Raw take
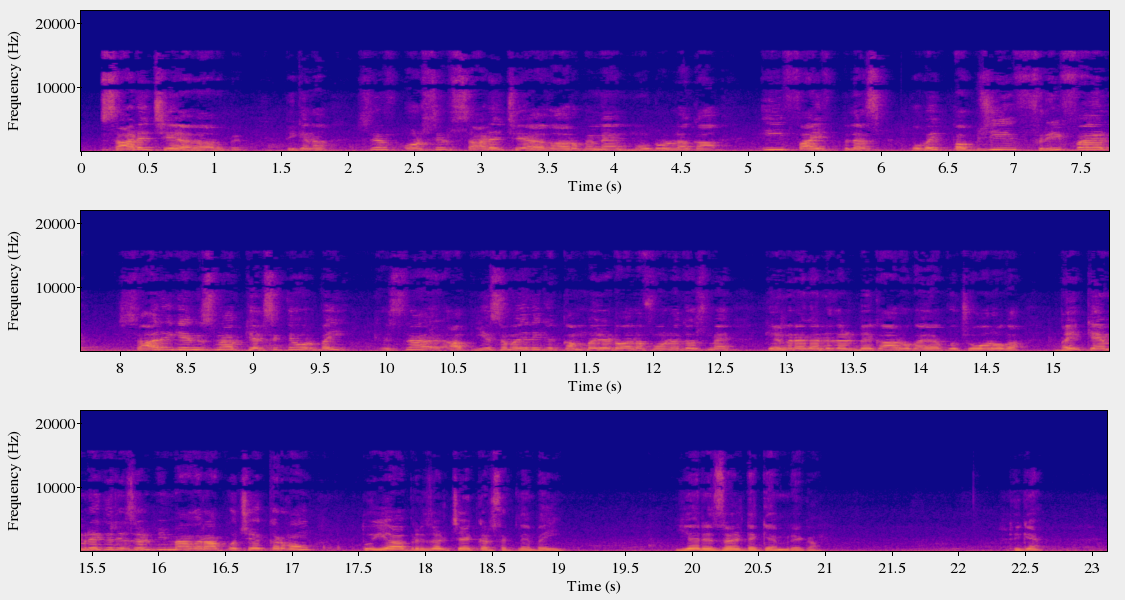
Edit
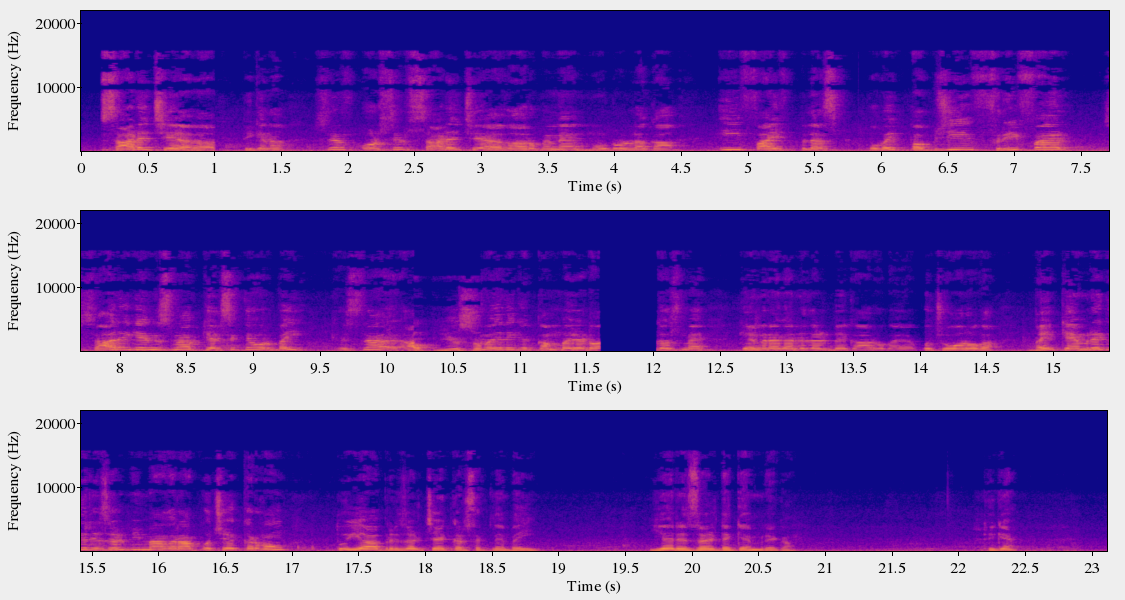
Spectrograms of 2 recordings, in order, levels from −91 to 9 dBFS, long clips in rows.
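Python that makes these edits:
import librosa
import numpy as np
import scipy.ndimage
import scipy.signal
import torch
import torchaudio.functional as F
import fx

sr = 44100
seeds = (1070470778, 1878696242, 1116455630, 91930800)

y = fx.edit(x, sr, fx.cut(start_s=1.0, length_s=0.32),
    fx.speed_span(start_s=10.52, length_s=0.38, speed=0.75),
    fx.silence(start_s=11.79, length_s=0.43),
    fx.fade_out_to(start_s=13.07, length_s=1.16, floor_db=-15.0), tone=tone)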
